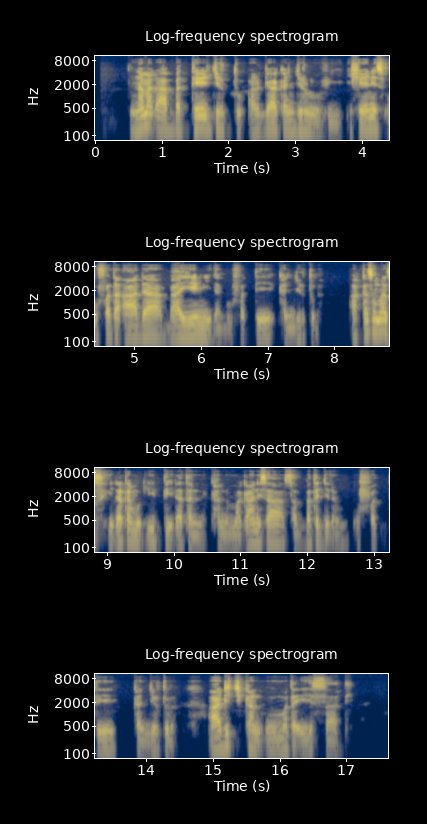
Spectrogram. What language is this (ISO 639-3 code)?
orm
